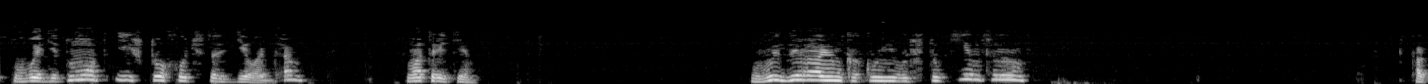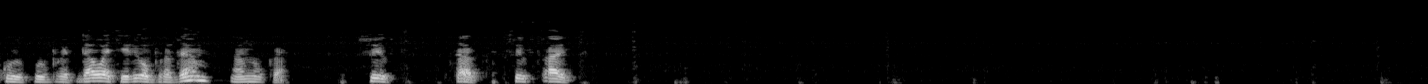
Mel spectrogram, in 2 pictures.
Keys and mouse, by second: 1.3 middle click, 2.4 shift+middle click, 3.3 middle click, 7.9-8.9 middle drag, 12.3-13.8 middle drag, 18.9 click, 19.7 click, 19.7 shift+a, 20.2 click, 21.8 click, 22.4 click, 26.0 click, 27.4 click, 27.4 shift+a.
